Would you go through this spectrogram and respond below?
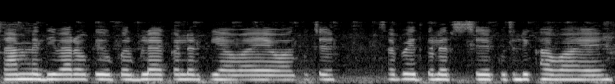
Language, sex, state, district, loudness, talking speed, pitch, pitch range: Hindi, female, Rajasthan, Bikaner, -14 LUFS, 175 wpm, 230 Hz, 220-235 Hz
